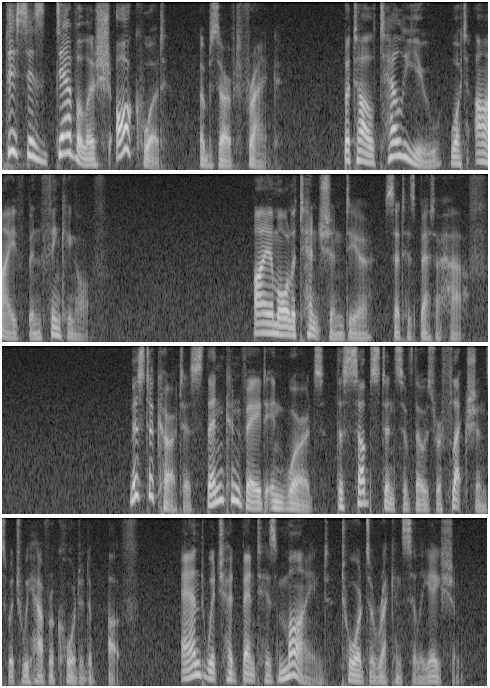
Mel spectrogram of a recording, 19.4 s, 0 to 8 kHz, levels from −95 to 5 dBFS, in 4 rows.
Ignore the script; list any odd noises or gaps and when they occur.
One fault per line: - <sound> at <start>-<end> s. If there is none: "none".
- dropout at 15.6-15.6 s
